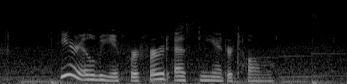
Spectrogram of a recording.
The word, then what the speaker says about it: Neanderthal: A preference, and there's no H sound when it's pronounced in French and German.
